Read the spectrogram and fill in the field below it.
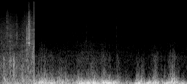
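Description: Strong gusts on Mont Ventoux buffet the microphone in heavy, low rumbling bursts, with a brief brighter rustle at the start.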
